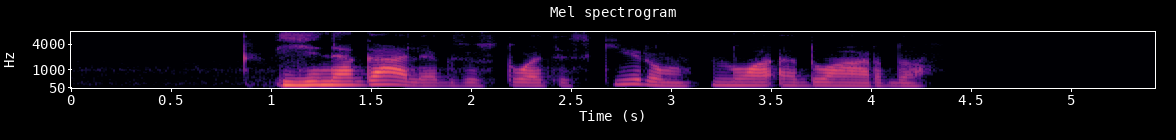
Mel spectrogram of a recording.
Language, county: Lithuanian, Vilnius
